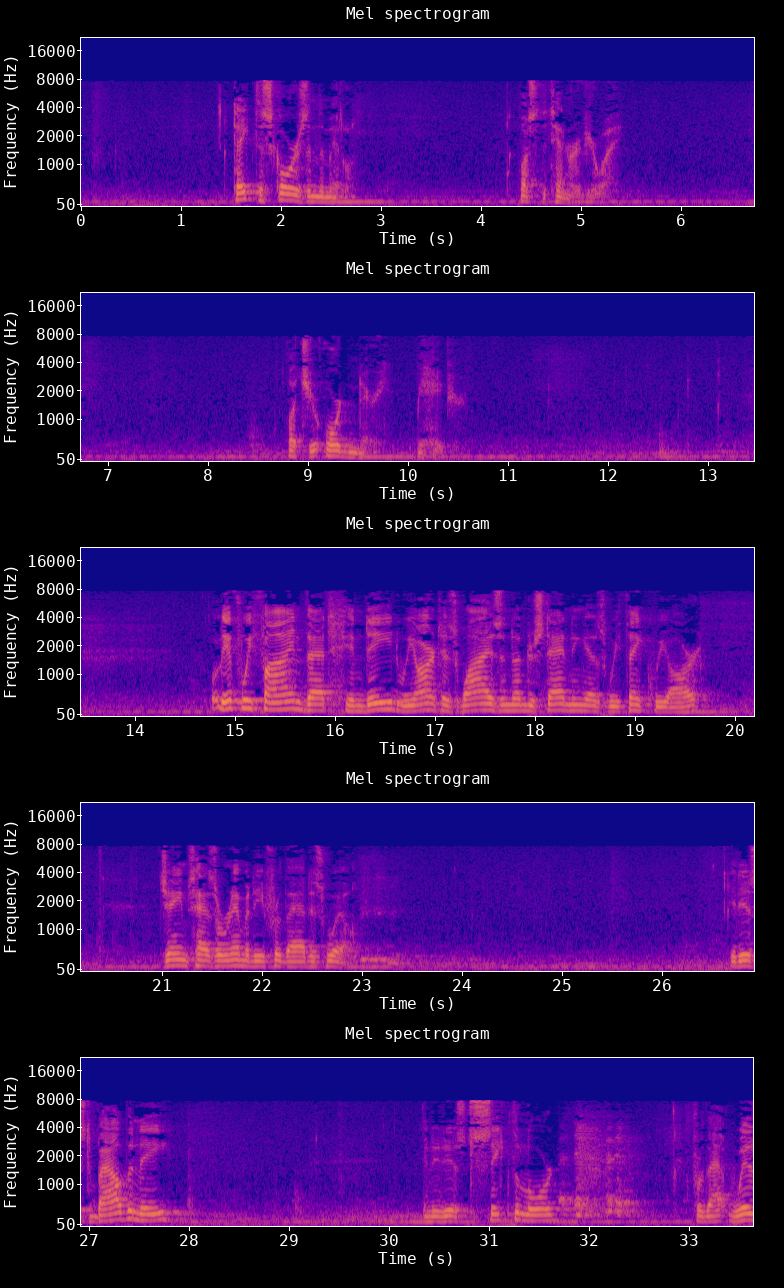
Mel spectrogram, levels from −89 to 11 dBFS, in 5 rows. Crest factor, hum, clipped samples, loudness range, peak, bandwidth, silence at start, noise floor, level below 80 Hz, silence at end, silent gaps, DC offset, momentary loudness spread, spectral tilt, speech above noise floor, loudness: 24 dB; none; under 0.1%; 19 LU; -6 dBFS; 8 kHz; 0.1 s; -53 dBFS; -58 dBFS; 0 s; none; under 0.1%; 25 LU; -4.5 dB/octave; 25 dB; -28 LUFS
